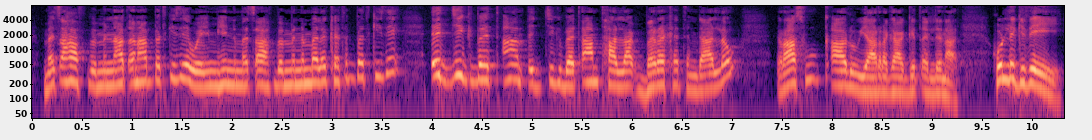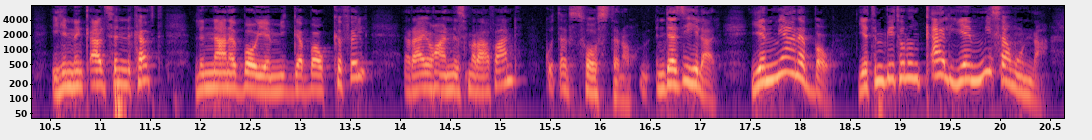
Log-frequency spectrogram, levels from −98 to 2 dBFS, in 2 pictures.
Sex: male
